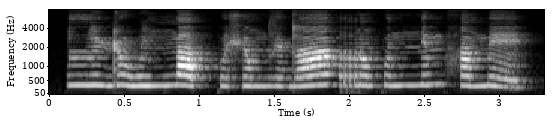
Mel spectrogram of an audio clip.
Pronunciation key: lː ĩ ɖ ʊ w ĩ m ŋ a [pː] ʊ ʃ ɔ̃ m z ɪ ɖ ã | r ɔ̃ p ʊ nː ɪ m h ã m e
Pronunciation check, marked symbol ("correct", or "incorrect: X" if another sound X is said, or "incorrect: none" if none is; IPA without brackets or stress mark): correct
